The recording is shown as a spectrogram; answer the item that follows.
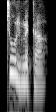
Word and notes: toolmaker: Indian

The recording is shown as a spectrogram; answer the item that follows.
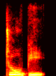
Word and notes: Tupi: Indian

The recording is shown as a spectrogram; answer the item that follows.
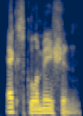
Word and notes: exclamation: American English

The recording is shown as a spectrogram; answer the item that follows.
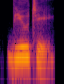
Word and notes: beauty: Indian

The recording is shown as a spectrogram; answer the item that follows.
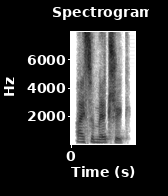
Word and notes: isometric: Indian

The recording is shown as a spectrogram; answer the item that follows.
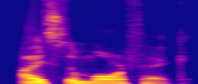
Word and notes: isomorphic: American English

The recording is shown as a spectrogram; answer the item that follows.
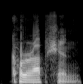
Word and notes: corruption: American English

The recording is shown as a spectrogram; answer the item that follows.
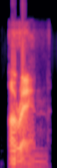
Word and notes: RN: British English

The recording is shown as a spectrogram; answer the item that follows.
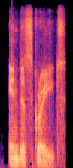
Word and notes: indiscreet: British English

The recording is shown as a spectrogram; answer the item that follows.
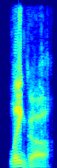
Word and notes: linga: American English

